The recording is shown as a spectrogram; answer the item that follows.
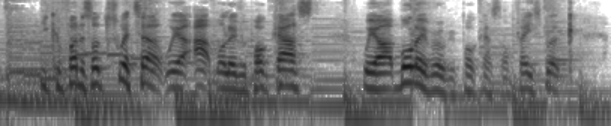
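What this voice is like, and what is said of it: West Country accent. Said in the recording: “all with a West Country accent.”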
